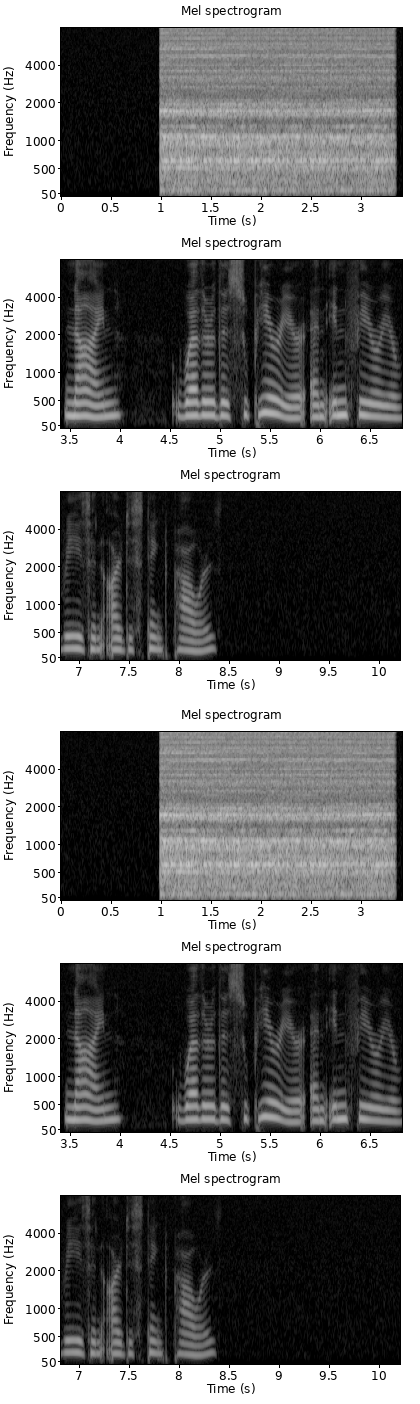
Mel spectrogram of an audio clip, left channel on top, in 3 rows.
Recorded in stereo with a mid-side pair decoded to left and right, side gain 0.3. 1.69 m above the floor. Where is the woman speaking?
40° left.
